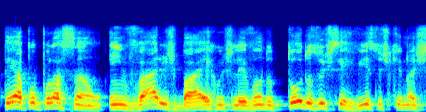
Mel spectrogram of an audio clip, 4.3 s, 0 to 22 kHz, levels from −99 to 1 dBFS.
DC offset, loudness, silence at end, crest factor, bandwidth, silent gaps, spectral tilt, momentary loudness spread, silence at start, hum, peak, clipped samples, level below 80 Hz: under 0.1%; -23 LUFS; 0 s; 16 dB; 8.6 kHz; none; -6.5 dB/octave; 9 LU; 0.05 s; none; -6 dBFS; under 0.1%; -76 dBFS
